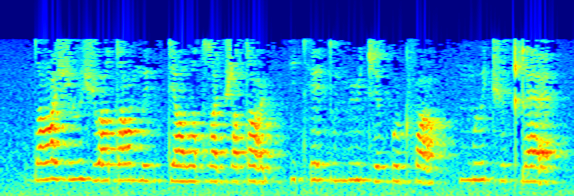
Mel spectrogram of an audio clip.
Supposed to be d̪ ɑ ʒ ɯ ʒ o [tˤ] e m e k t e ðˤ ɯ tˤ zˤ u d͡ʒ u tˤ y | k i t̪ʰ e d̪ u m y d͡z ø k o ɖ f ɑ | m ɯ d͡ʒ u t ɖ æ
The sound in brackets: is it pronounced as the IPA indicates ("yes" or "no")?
yes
